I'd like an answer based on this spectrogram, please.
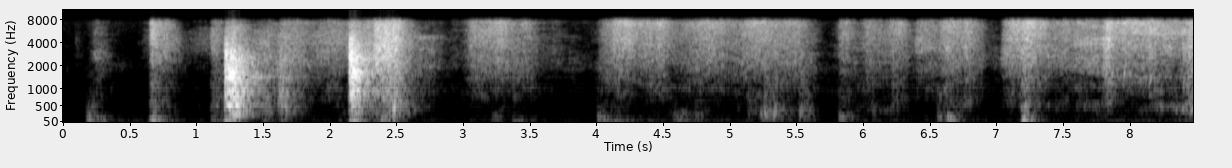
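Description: Kitchen clean-up noises: a few small knocks, then two loud short rustles about a second apart, then a paper towel rubbing over the countertop as a spill is wiped up.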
